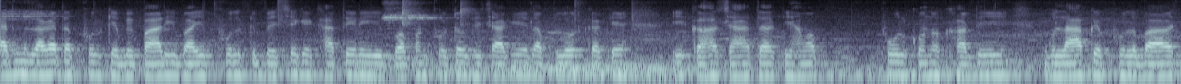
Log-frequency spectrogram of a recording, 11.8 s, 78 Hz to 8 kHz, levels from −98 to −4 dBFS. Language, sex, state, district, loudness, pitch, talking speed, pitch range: Bhojpuri, male, Bihar, Sitamarhi, -31 LUFS, 130 Hz, 155 wpm, 125-130 Hz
